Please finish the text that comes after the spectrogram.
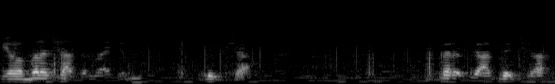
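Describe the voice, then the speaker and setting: A man's voice: mid-range voice, flat delivery, unhurried, breathy edge. An actor playing a jittery, vengeful American gangster henchman with slangy tough-guy talk in an old radio crime drama. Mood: wounded, bitter. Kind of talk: 1930s-40s radio crime drama acting. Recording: muffled tinny old radio recording.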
